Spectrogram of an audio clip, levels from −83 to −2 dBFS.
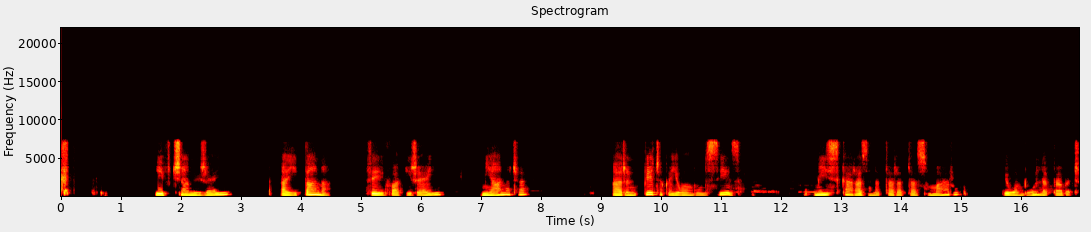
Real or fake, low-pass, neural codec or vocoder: real; 7.2 kHz; none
